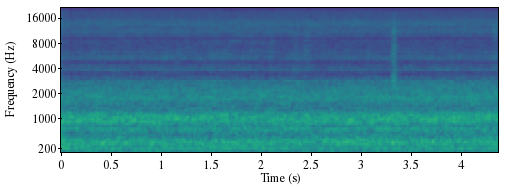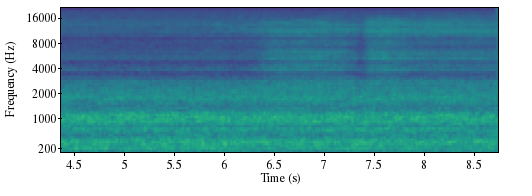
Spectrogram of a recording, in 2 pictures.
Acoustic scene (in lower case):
car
